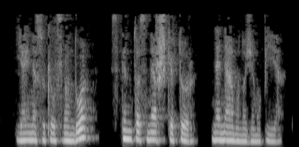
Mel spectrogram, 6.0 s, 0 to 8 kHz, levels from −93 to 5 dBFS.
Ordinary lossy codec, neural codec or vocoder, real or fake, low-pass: MP3, 24 kbps; none; real; 7.2 kHz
